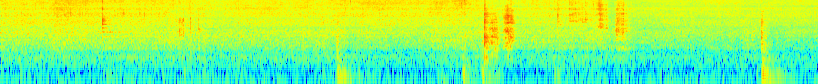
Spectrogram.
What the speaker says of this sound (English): I'm gonna incorporate all the onions, the garlic, all the spices on the bottom.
